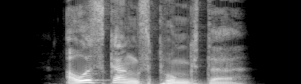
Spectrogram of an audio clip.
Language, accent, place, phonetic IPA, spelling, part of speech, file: German, Germany, Berlin, [ˈaʊ̯sɡaŋsˌpʊŋktə], Ausgangspunkte, noun, De-Ausgangspunkte.ogg
- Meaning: nominative/accusative/genitive plural of Ausgangspunkt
